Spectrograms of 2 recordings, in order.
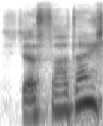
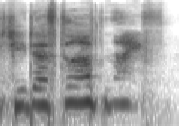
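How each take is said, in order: First: Said in the usual way. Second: Breathy unvoiced whisper; conspiratorial whisper to the viewers. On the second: Shown as a demonstration. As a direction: hush it like a secret aside. Repeats line, then whispers it.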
